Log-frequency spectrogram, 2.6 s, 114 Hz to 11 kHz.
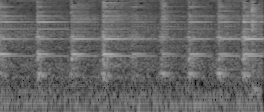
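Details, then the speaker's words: Delta scroll saw blade tensioned to between 4.5 and 5: seven clean, high pings like a plucked guitar string, each ringing briefly; the blade is tensioned correctly. "You know, you want that high pitch tinging sound like plucking a guitar string, and I will tension it here so maybe you can hear."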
